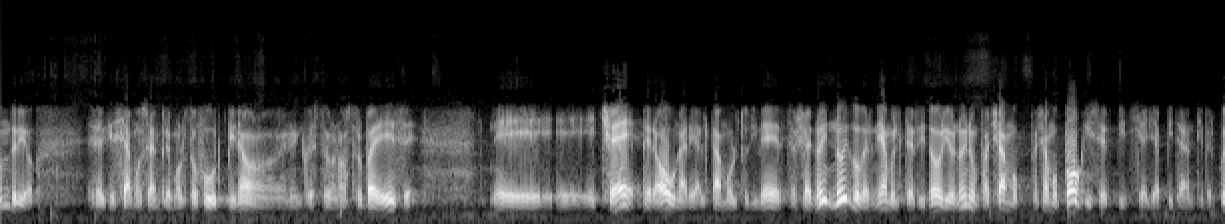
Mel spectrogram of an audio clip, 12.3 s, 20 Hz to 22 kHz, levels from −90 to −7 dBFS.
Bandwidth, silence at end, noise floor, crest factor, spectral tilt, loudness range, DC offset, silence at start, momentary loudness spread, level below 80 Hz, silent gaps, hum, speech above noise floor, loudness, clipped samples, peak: 4.4 kHz; 0 s; -42 dBFS; 20 dB; -4.5 dB/octave; 5 LU; under 0.1%; 0 s; 15 LU; -74 dBFS; none; none; 21 dB; -21 LUFS; under 0.1%; 0 dBFS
